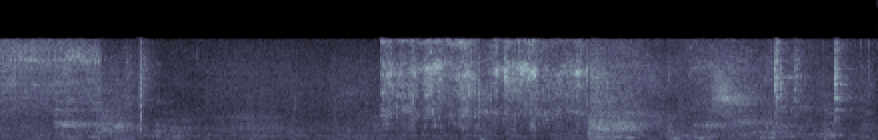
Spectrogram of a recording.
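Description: Faint, indistinct voices in a busy studio kitchen, with a few light clinks of metal tongs and utensils against pans and plates.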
